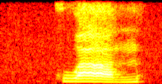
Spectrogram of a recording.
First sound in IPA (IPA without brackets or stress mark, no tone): k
